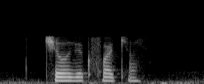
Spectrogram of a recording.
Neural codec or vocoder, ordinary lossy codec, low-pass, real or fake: codec, 16 kHz, 2 kbps, X-Codec, HuBERT features, trained on balanced general audio; Opus, 32 kbps; 3.6 kHz; fake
